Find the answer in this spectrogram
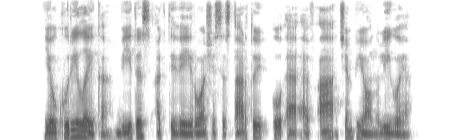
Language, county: Lithuanian, Kaunas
